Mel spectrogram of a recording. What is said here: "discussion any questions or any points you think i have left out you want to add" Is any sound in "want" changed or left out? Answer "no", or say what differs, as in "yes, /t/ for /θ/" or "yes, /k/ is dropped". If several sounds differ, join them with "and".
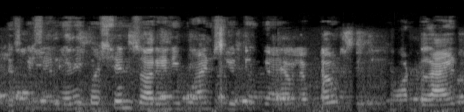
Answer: yes, /n/ is dropped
